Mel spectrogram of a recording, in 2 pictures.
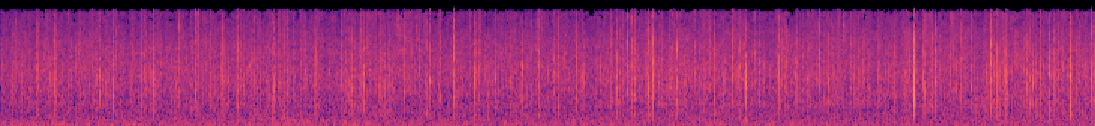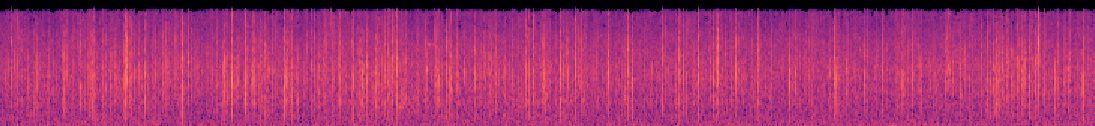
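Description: Steady rain, a dense haze of falling water with many close drops ticking through it, growing a little louder about twelve seconds in.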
